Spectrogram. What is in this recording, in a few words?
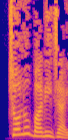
Let’s go home-Bangla; Time and Routine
